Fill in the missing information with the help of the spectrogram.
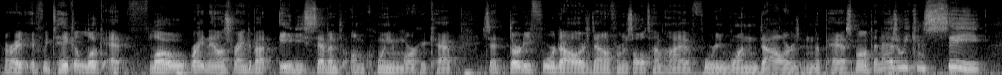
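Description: A middle-aged crypto YouTube host talks to the camera in an opinionated video, sounding like an informal, salesy crypto bro. His medium-pitched voice is animated and a little fast, with hardly any pauses.

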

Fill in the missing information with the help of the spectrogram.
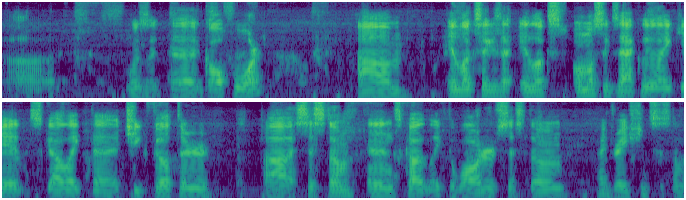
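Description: A man's voice: lowish voice, pushed and bright, slight background noise, rough recording. A young adult man giving a casual video review in a blunt, informal way. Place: small cluttered bedroom, indoors.

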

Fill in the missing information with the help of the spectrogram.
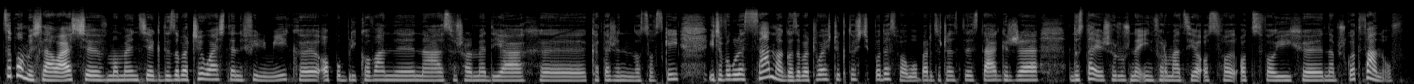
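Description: A woman's voice: medium pitch, level tone, brisk, no echo. A young woman reporter asking friendly, winding questions on a studio sofa into a handheld mic. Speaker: interviewer, entertainment reporter. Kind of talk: showbiz interview questions. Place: indoor studio set on a sofa.

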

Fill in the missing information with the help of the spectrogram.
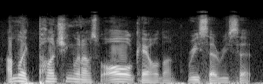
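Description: A man on a headset giving live gameplay commentary, excitable and swearing as he shouts at the game. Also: on the low side, fast, gravelly. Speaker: gaming video host.

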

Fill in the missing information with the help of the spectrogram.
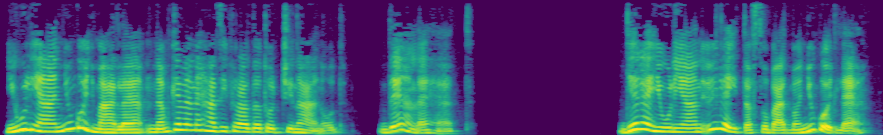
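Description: A woman's voice: medium pitch, sing-song, warm tone. A woman voicing an exasperated scolding mom. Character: bossy scolding mother. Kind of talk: toy-figure video voice acting.

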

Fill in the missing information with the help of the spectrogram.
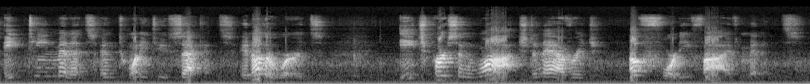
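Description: Middle-aged man, upbeat step-by-step tutorial narrator, lively pitch, distant mic in an echoey office. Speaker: software tutorial presenter. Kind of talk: screencast walkthrough narration. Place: office room indoors, at a desk. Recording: roomy, distant mic with faint noise.

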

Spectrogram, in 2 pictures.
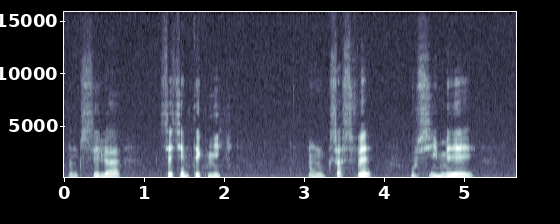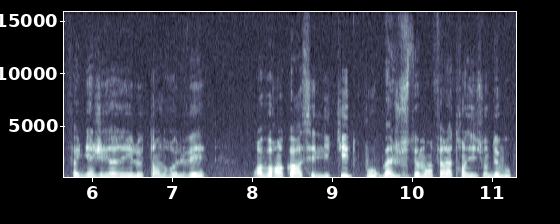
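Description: A man's voice: sits high, moderate pace, a bit bright. A man explaining a fire-breathing tutorial in an informal way, stopping and restarting as he goes over each step.

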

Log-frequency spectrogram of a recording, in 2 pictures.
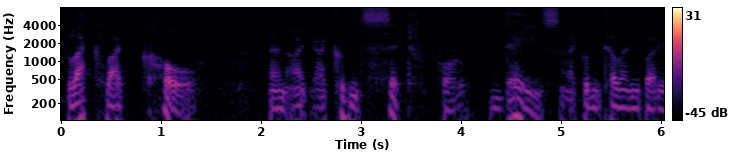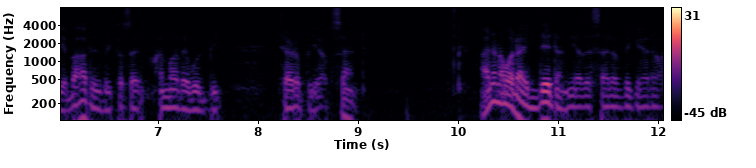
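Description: Wearing a lapel mic in his living room, an elderly man from Poland shares his recollections in an interview. He speaks in a low, somewhat dark and slightly gravelly voice, taking his time, often pausing and starting over.

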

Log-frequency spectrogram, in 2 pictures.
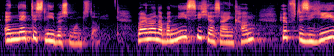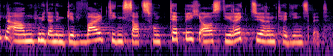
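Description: A young woman from Austria reads a children's picture book aloud in a calm, even storytelling voice. Her tone is mellow and soft. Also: medium pitch, moderate pace. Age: young adult. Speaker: student reading aloud.

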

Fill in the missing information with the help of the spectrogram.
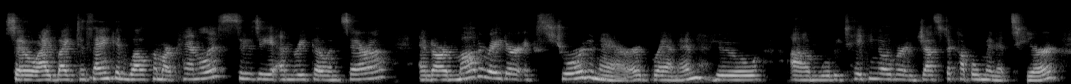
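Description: A woman opening an online panel with a measured, warm welcome. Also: fairly high pitch, echoey room, poor audio. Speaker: event host. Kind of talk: scripted welcome.

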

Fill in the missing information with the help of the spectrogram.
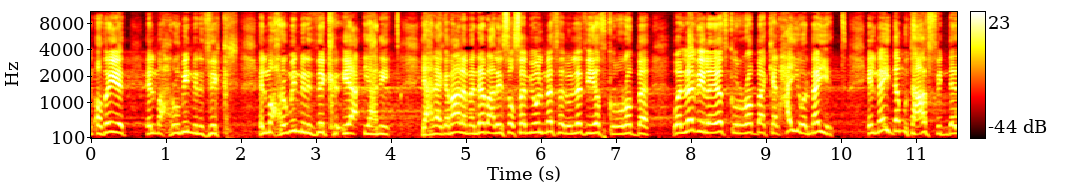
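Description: Egyptian male preacher in his forties, very high bright voice, quick fervent delivery, lecture-hall reverb. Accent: Egyptian Arabic. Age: 40s. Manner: fervent, chants Quran verses in rising drawn-out shouts. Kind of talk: sermon.

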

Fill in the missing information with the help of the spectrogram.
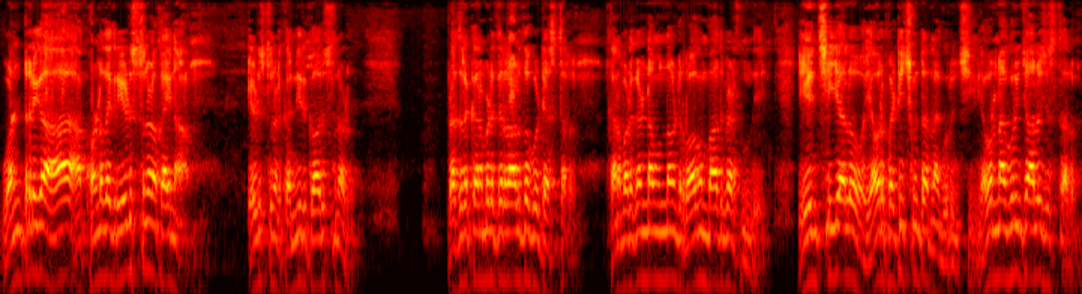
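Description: A man's voice: medium pitch, fairly quick, lo-fi sound. A male pastor preaching a sermon earnestly, repeating phrases and calling his listeners beloved.

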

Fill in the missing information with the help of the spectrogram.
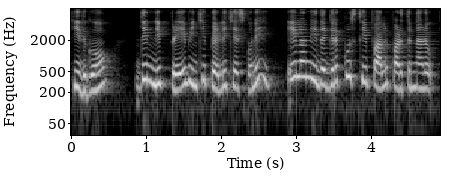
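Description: A woman's voice: high voice, expressive, brisk, a little mellow. A woman reading the lines of a scornful young woman who mocks her former husband. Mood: mocking. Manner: mocking.

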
